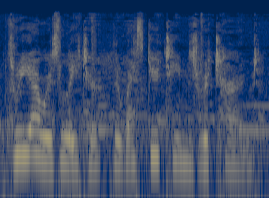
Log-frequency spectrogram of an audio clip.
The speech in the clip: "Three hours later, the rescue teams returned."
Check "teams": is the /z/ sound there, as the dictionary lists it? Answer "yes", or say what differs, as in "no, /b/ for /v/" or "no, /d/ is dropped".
yes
